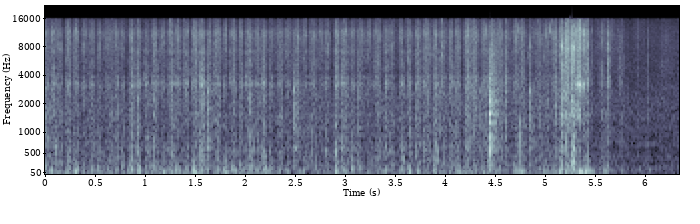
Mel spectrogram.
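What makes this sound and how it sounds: An orange wax crayon is rubbed and scratched across the printed page of an open paper coloring book lying flat on a table, over a solid stack of pages. The result is a steady, dry scratchy scraping made of quick, uneven strokes with a low rumble underneath, swelling into a louder, brighter burst of scraping near the end before trailing off quietly.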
